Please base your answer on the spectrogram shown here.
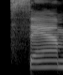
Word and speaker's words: Samhain: the ancient Celtic Festival of sa okay which is spelled Sam Hayne which I hate that it spelled Sam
